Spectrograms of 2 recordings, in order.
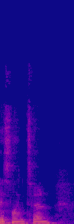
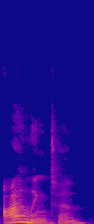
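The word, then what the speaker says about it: Islington: wrong this whole time it's not is linkon it's I linkon so my apologies to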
